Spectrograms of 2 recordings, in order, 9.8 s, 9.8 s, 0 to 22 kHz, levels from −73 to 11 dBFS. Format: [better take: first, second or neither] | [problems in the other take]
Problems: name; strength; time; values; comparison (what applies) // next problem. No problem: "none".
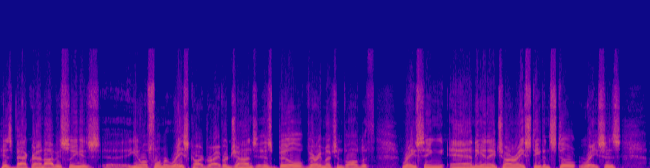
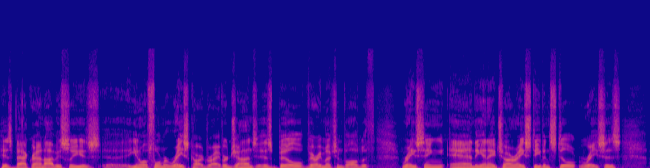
second | distortion; slight; 12% of the sound clipped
